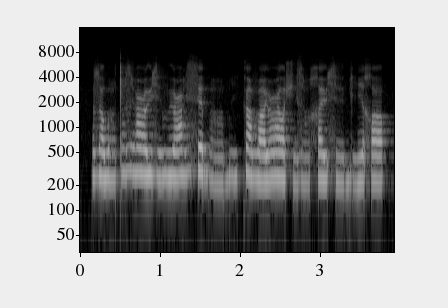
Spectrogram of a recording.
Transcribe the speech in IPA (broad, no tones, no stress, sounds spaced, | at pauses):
z ɒ w i̤ tˤ i̤ z e̤ ʕ ʉ y̯ z e̤ v ʉ ʕ i̤ z s ɛ bʱ ɑ̤ bʱ i̤ k ɑ v ɑ y̯ ʕ ɒ ʃ ɛ̤ z ɑ̤ χ ɛ y̯ s ɛ̤ ɡʱ i χ ɒ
